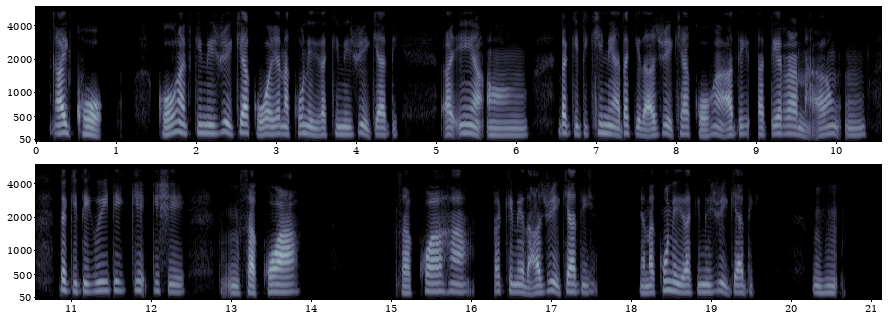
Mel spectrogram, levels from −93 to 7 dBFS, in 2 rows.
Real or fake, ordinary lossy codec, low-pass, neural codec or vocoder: real; none; 5.4 kHz; none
